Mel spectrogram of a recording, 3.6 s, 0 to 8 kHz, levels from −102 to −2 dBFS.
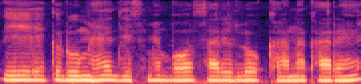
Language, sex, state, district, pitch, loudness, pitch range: Hindi, male, Jharkhand, Deoghar, 150 Hz, -13 LUFS, 145-155 Hz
